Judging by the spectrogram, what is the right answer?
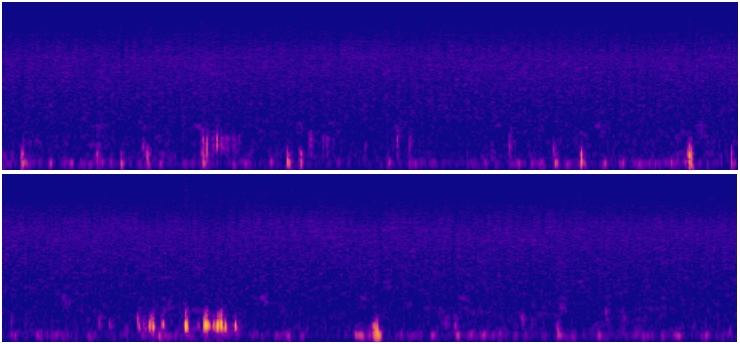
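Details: Fit adult male's empty stomach: quiet, intermittent gurgles and clicks with a louder burst midway, little bowel activity.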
